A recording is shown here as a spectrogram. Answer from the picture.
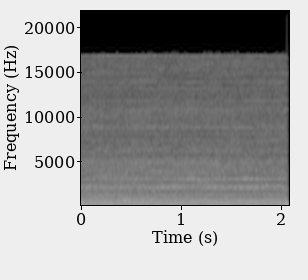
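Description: Steady hiss with a faint low hum, the kitchen's background noise, with no distinct events.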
